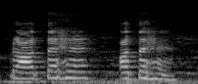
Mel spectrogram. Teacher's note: विसर्ग इसका उच्चारण होता अह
